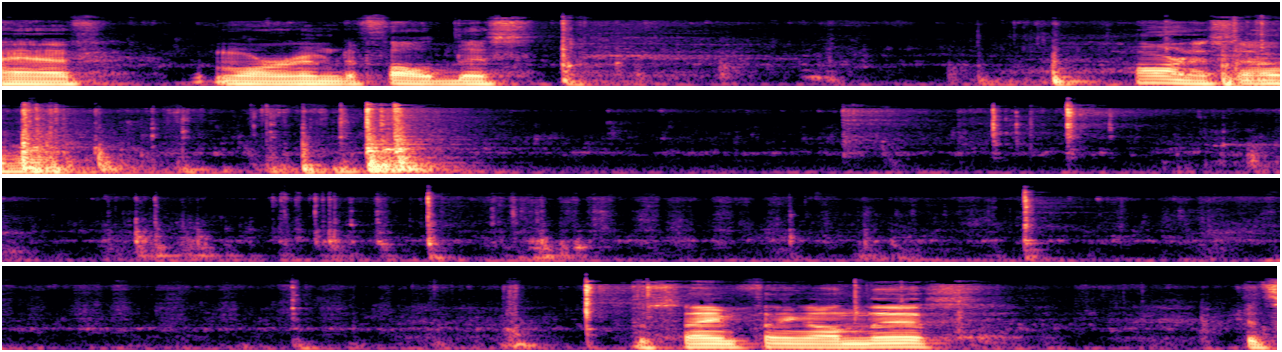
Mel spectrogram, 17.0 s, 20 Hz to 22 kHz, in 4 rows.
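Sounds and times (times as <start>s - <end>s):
faint rubbing of wires: 10.1s - 14.6s.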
